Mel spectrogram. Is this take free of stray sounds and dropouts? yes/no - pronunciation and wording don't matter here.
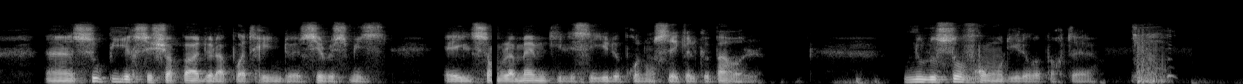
no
